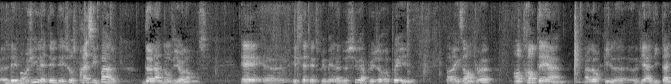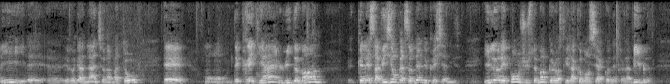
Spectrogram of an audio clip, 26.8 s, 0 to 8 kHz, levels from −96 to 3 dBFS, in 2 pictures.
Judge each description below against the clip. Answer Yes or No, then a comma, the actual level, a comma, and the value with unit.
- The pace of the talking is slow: Yes, slow, 135 wpm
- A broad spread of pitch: Yes, wide, 6.6 semitones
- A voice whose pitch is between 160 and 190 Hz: Yes, medium, 185 Hz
